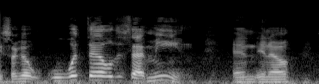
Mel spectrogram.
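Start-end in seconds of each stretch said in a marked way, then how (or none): 0.5-1.9 higher-pitched, retold exasperation; exasperated retort. Conference speaker retorts to the organizer on money, exasperated. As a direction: push the question up in exasperation, retelling it. Retelling his fed-up phone retort.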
